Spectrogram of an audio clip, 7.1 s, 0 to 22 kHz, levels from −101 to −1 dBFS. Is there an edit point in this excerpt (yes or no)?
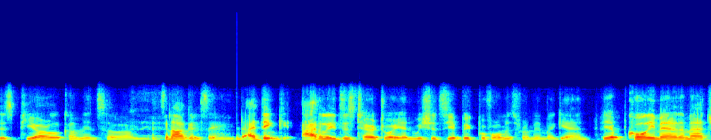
yes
